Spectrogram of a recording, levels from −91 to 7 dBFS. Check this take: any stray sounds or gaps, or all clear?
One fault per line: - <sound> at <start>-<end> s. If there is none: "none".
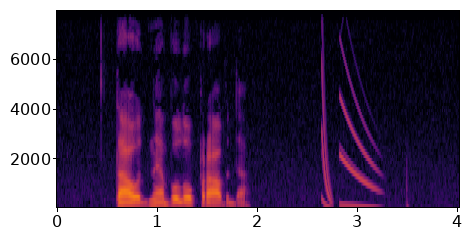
- chirp at 2.6-3.3 s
